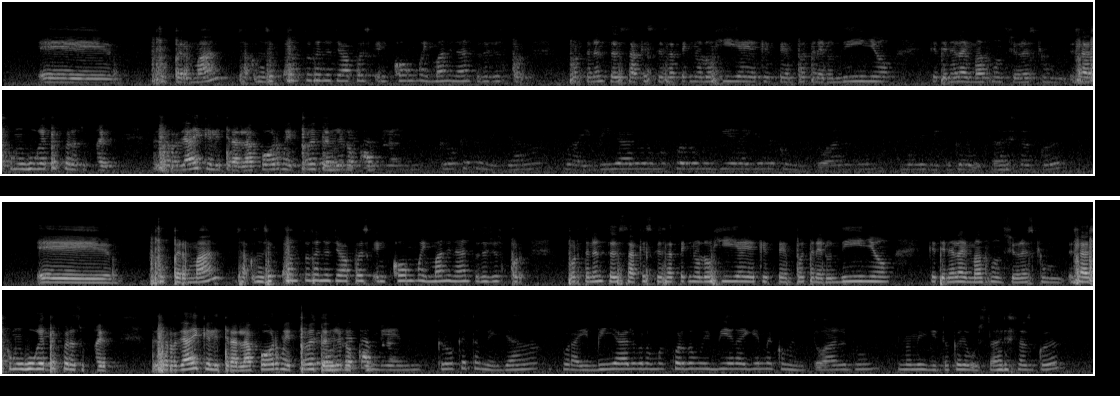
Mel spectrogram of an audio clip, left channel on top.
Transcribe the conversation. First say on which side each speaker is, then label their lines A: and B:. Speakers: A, on the right; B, on the right.
A: eh, súper mal, o sea, no sé cuántos años lleva pues en coma y mal y nada, entonces ellos por, por tener, entonces saques que esa tecnología y que tiempo de tener un niño que tiene las mismas funciones que un, o sea, es como un juguete
B: sí.
A: pero súper desarrollado y que literal la forma
B: Es
A: y todo,
B: que creo
A: entonces ellos
B: que
A: lo compran
B: también, creo que también ya por ahí vi algo, no me acuerdo muy bien, alguien me comentó algo, un amiguito que le gusta <laughs> ver esas cosas,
